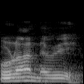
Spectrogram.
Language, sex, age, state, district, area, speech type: Sindhi, male, 60+, Rajasthan, Ajmer, urban, spontaneous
